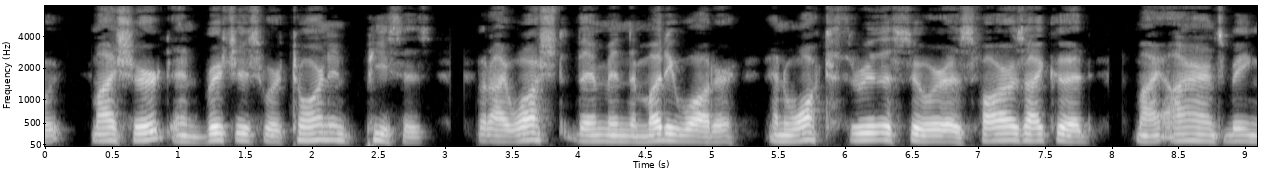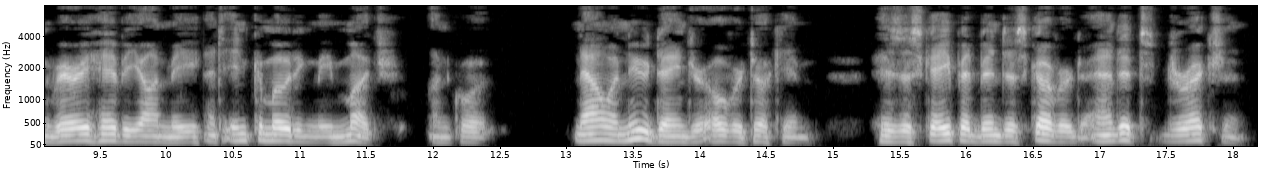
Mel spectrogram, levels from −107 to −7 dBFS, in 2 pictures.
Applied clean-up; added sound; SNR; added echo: none; none; none; none.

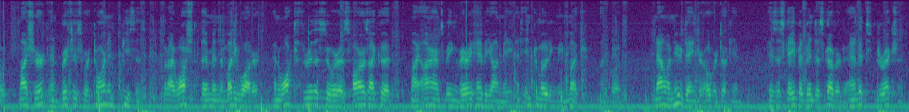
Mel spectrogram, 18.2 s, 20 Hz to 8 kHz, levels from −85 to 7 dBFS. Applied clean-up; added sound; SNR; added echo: none; Writing; 6 dB; reverberation time 0.5 s.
